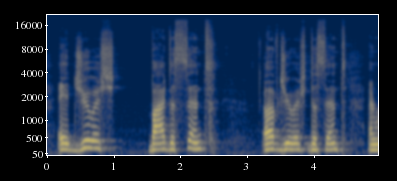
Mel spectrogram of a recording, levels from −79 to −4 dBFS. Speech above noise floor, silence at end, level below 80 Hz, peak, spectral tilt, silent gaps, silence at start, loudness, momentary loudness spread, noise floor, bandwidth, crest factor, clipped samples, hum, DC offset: 33 dB; 0 s; -64 dBFS; -6 dBFS; -5.5 dB/octave; none; 0.15 s; -25 LUFS; 12 LU; -57 dBFS; 19.5 kHz; 20 dB; under 0.1%; none; under 0.1%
